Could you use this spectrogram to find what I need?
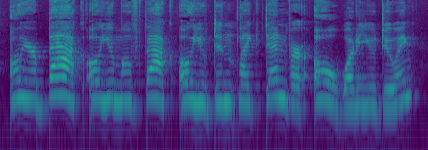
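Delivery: a hint of gossipy surprise; curious acquaintances. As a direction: play the nosy friends who pepper her with questions. Californians quizzing her on return.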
